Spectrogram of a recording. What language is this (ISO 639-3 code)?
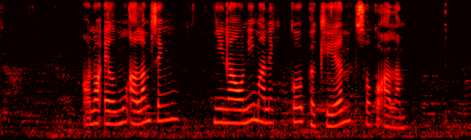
jav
